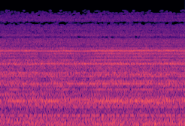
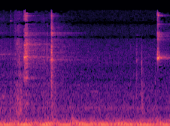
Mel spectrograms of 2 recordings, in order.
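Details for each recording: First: Cincinnati Monoset MT tool and cutter grinder, main wheelhead running: smooth even whirr with steady hiss, no rumble or grinding, slight common belt noise at rear; spindle bearings in nice condition. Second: Cincinnati Monoset MT tool and cutter grinder with slides moving freely; short, sharp, irregular high squeaks over a low hum as the wheel turns come only from the handle on the handwheel. Handwheel handle squeak.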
